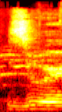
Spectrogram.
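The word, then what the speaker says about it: Xur: Is it Zor or Zur? What's his name? Zur? Zur. They offered I don't that know.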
